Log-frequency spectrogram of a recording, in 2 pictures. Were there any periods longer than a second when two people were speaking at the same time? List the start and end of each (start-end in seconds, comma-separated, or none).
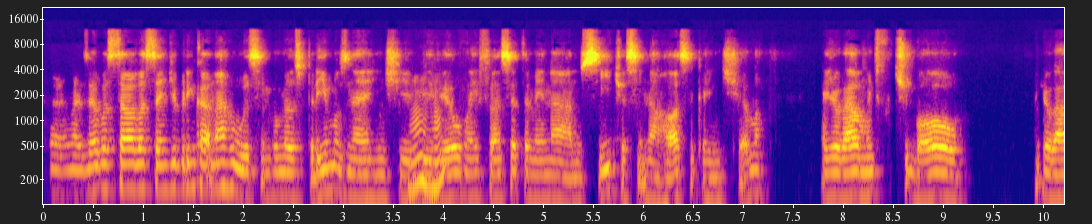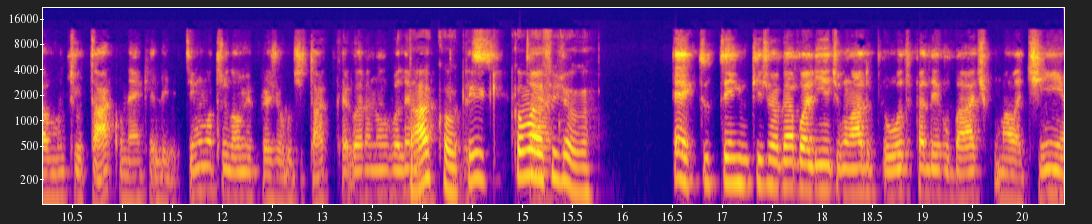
13.9-15.5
